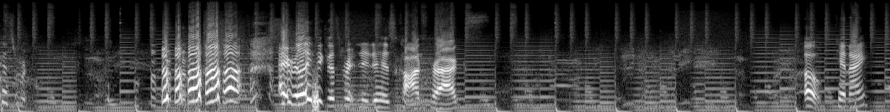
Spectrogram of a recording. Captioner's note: laughs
